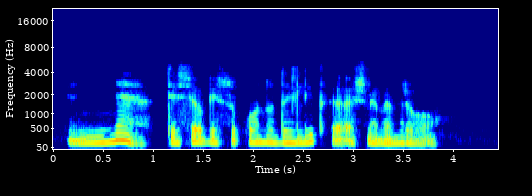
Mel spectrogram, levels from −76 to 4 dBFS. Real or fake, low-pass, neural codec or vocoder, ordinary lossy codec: real; 5.4 kHz; none; MP3, 24 kbps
